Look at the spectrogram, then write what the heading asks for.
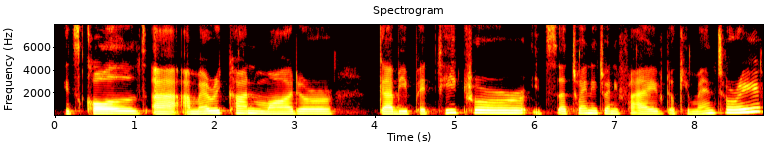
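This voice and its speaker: Slow-paced tired young woman, casual livestream host chatting with viewers. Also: fairly low pitch, a little mellow, clean tone. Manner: reads out chat comments and greets viewers.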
